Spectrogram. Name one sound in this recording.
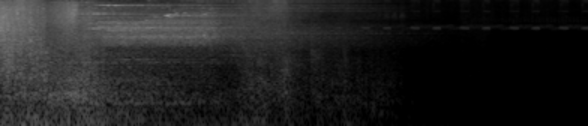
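A triumphant game victory fanfare plays loudly and fades away.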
